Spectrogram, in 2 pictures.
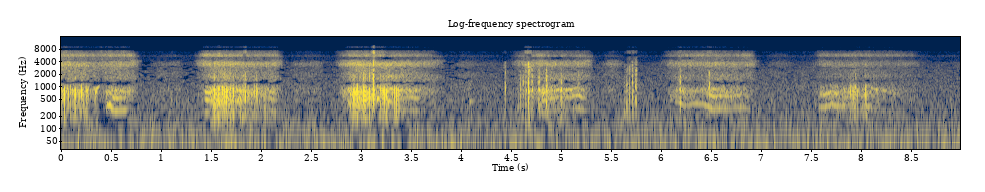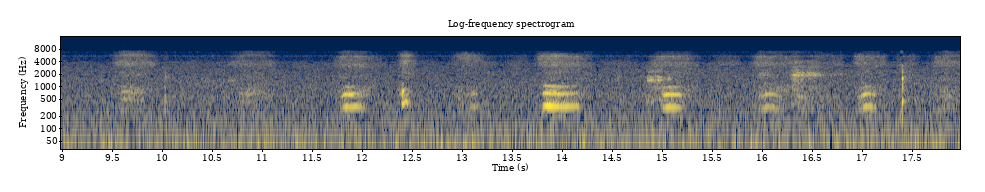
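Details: Someone snoring, recorded on a Flip Video camcorder: rough, hissing snores with each breath, fading into softer breathing with faint whistling noises.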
